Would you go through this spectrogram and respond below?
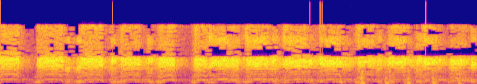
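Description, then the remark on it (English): A loud duck-quacking sound effect fills the whole stretch, a rapid run of overlapping nasal quacks as if from several ducks at once, with no voices over it. “That's Orax of Respectful Insolence quacking and claiming that Michael Phelps is doing quackery.”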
